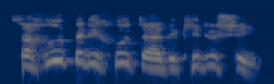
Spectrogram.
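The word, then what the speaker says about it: Tzahut Bedihuta de-Kiddushin: I think I need some help with the pronunciation. Sure, Zahut Bedihuta de Kiddushin.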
